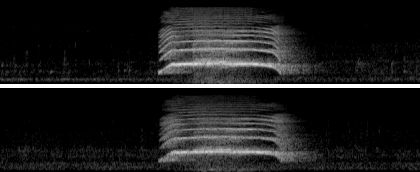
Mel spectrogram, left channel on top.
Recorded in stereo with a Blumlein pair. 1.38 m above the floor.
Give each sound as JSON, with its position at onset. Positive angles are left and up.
{"t": 1.6, "sound": "a scream", "azimuth_deg": 35, "distance_m": 3.5}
